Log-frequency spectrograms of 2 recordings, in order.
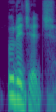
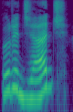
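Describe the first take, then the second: First: Buttigieg said with a final "jij"; first-attempt pronunciation. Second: Buttigieg echoed as "BOO-tuh-judge?", rising; corrected pronunciation, checking. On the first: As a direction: end Buttigieg on "-jidge", rhyming with fridge. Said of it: "I've seen different pronunciations". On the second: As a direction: try Buttigieg ending like judge, as a question. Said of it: "I'll go with what". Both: Real, not acted.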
